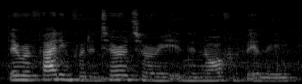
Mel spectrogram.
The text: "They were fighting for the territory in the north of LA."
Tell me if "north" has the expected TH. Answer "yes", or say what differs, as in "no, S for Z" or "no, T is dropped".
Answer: yes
